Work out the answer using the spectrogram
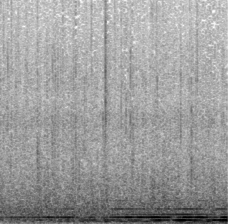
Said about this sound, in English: They hurried into a small cave, soaked in rain, wringing out their clothes. They laughed at the sudden downpour and sat to wait out the deluge.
